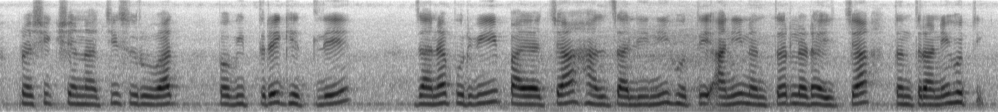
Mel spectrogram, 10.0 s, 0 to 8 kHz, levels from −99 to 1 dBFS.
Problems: constant background noise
